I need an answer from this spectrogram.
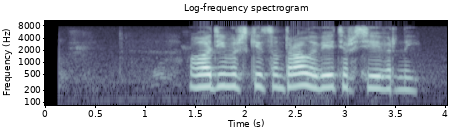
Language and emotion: Russian, neutral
